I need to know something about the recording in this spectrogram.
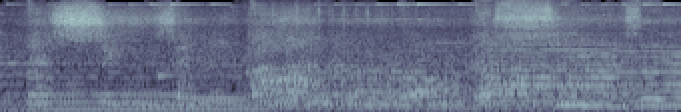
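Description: Contemporary gospel recording: a choir singing together over band accompaniment, the voices holding long notes that move between chords.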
